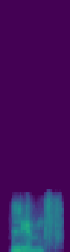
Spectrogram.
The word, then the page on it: lymph: Indian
